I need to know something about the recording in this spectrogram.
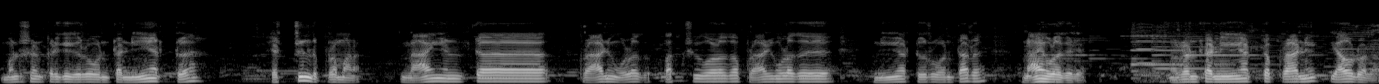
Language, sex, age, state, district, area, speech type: Kannada, male, 30-45, Karnataka, Dharwad, rural, spontaneous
